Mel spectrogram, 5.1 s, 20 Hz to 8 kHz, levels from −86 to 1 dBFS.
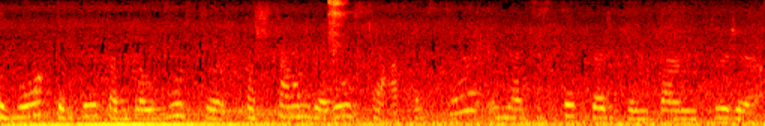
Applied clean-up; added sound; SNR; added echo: none; Car passing by / Idling / Accelerating, revving, vroom + Tambourine; -3 dB; none.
